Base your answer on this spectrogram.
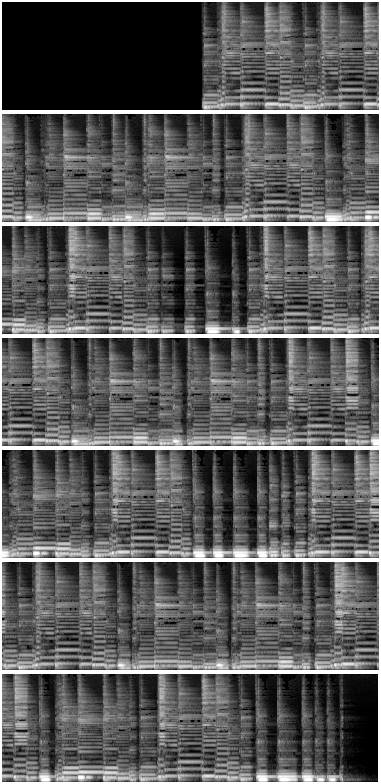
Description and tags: Boogie Guitar loop
The single track of one of the guitar loops that I played.
loop, Guitar, Boogie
